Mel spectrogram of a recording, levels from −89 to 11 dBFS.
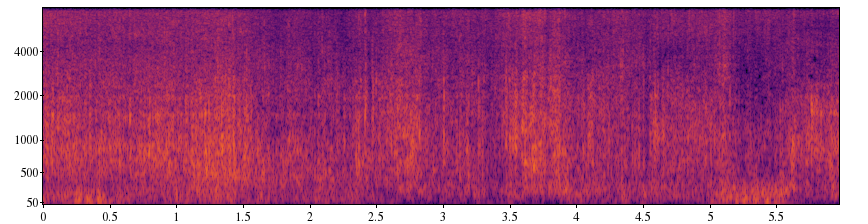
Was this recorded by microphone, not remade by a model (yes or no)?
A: yes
